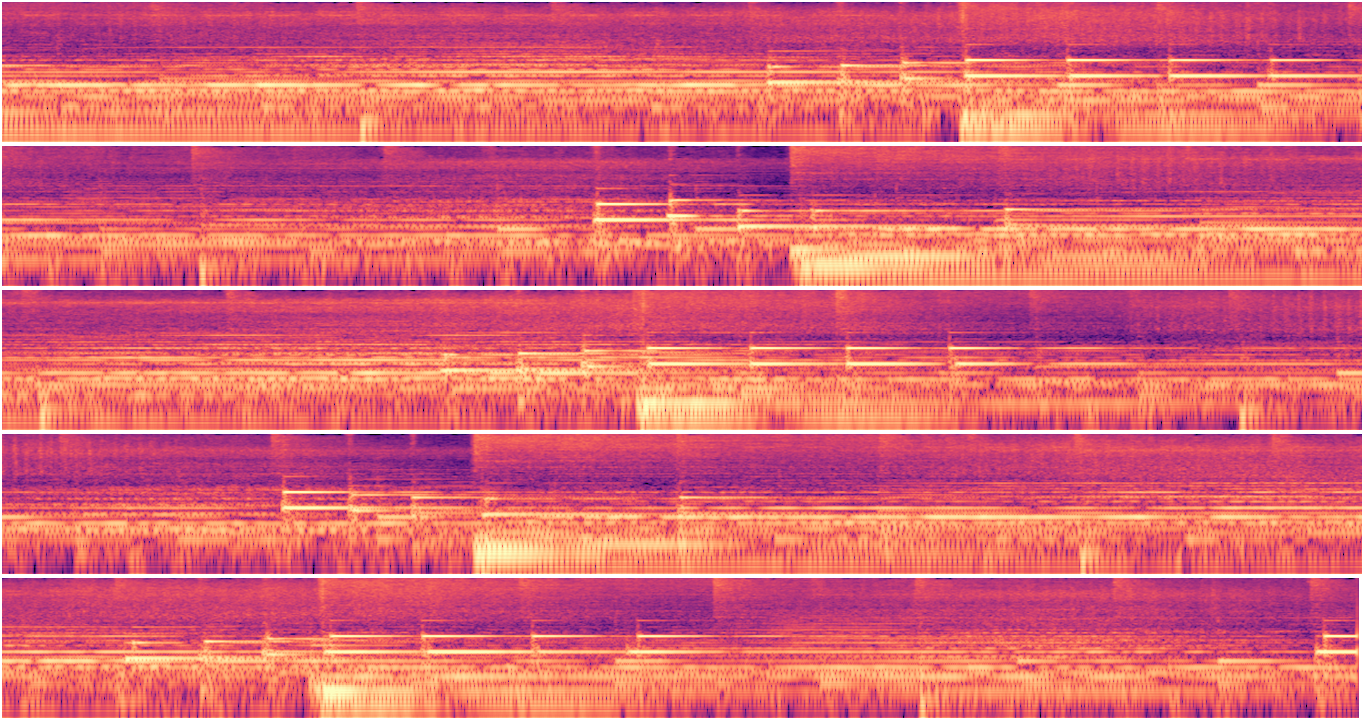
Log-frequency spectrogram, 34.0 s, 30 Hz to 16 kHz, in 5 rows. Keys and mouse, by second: 0.8 1, 1.5 shift+click, 2.3 j, 2.7 2, 3.9 ctrl+b, 5.4 click, 6.6 1, 8.1 j, 8.8 2, 9.0 click, 12.0 g, 12.6 Escape, 13.2 Tab, 14.2 Tab, 15.2 g, 15.7 Escape, 15.7 \, 16.2 shift+Tab, 16.7 g, 18.1 ctrl+b, 20.7 1, 20.9 click, 21.3 shift+click, 22.0 j, 22.4 click, 23.6 j, 24.5 shift+click, 25.3 j, 26.1 shift+click, 26.9 j, 28.5 g, 31.3 j, 31.7 click, 32.5 g, 33.7 click.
